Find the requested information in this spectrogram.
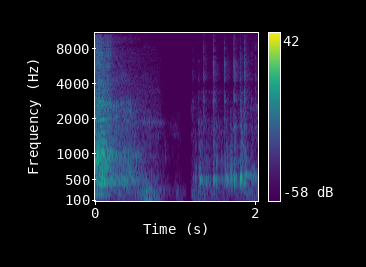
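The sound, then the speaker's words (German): A blender purees an onion, ginger and garlic mixture for garam masala: a dense whirring burst fades out, and after a brief pause comes a run of short, choppy pulses. “So, ich mixe es jetzt einmal, dann ist es gleich schon mal fertig.”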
